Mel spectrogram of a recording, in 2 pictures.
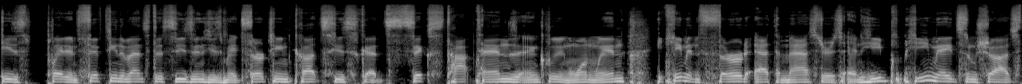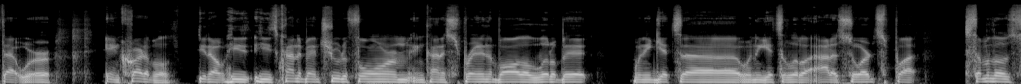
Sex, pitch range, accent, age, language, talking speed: male, 105-125 Hz, American, 30-49, English, 205 wpm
